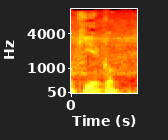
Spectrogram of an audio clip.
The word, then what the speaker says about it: Gieco: A pesar de que su apellido es de origen italiano, en Argentina se pronuncia simplemente como Gieco.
